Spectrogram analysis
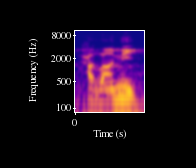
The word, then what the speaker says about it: حرانی: جس کے یہاں بھی ابن تیمیہ حرانی نون کے ساتھ، ٹھیک ہے نا، یہ نون لیک میں رکھیں اس کو، ہاں جب میم آ جائے پھر بے شک آپ جو مرضی تلفظ کریں، صلوات پڑھ دیجیے محمد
